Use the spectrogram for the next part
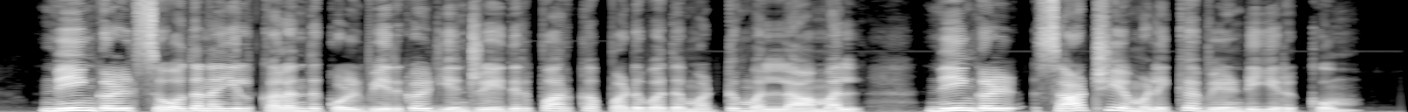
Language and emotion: Tamil, neutral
